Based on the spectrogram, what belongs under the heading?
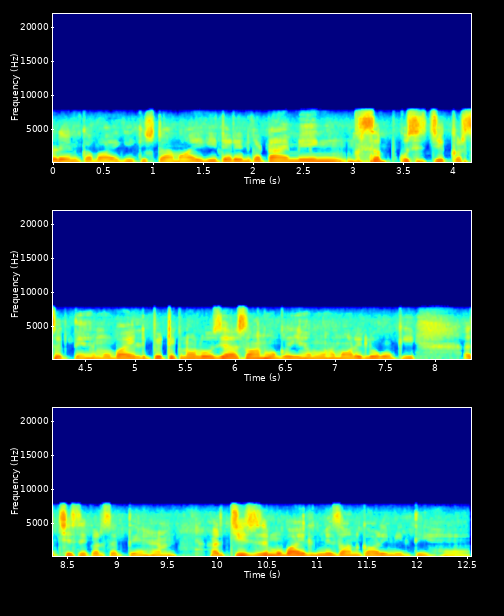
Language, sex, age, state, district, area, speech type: Urdu, female, 18-30, Bihar, Khagaria, rural, spontaneous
